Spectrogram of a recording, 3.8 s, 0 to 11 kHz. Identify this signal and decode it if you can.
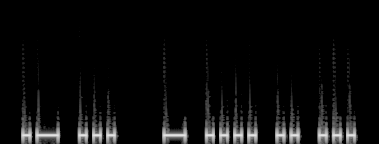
Morse code, heard as a keyed tone, about 17 wpm, 700 Hz. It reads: AS THIS
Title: Sentences from Top 1600 Words 17wpm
